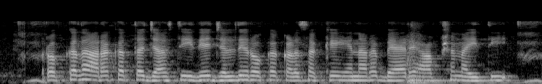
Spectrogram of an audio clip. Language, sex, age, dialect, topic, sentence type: Kannada, female, 31-35, Central, banking, question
